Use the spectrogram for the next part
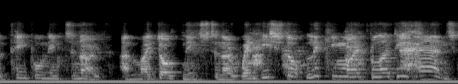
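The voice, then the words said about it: Speaks with a noticeable accent. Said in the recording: “I got distracted by the accent.”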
